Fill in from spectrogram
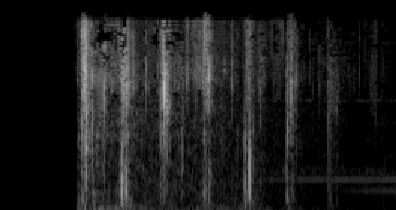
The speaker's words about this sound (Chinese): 这栋教学楼没有电梯，我们顺着楼梯一路往下狂奔。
